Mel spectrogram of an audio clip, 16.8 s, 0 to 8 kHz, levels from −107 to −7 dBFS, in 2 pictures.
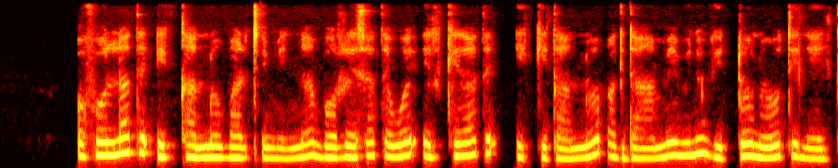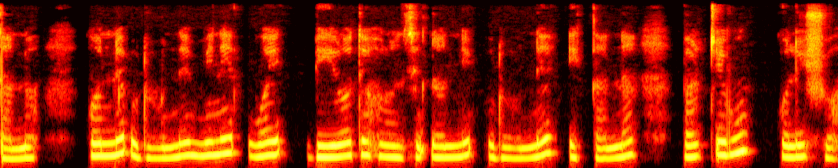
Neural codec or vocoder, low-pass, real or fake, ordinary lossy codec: none; 7.2 kHz; real; AAC, 48 kbps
